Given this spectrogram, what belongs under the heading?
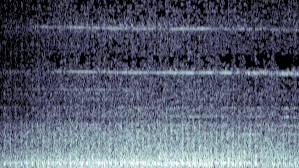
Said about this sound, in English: What is that noise? A search team in a helicopter. A search team? My God, what is going on there? The search team just landed the helicopter.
